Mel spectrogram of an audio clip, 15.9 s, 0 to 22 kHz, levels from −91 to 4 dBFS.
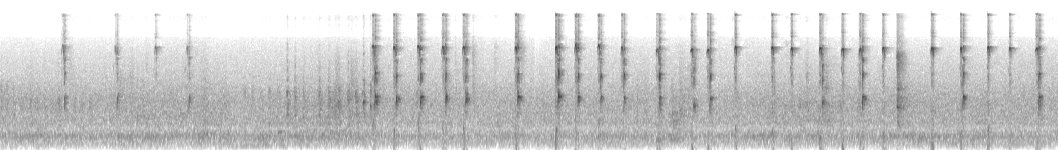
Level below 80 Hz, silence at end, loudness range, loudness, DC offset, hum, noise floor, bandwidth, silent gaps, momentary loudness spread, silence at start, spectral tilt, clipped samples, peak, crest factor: -72 dBFS; 0 s; 16 LU; -28 LUFS; under 0.1%; none; -50 dBFS; 16 kHz; none; 22 LU; 0 s; 2 dB/octave; under 0.1%; -8 dBFS; 26 dB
